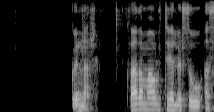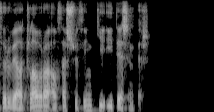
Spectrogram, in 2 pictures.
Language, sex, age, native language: Icelandic, male, 20-29, Icelandic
